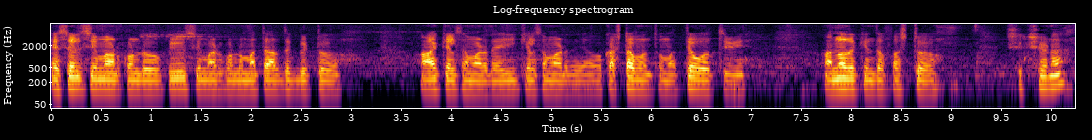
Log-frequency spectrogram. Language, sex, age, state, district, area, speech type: Kannada, male, 30-45, Karnataka, Vijayanagara, rural, spontaneous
